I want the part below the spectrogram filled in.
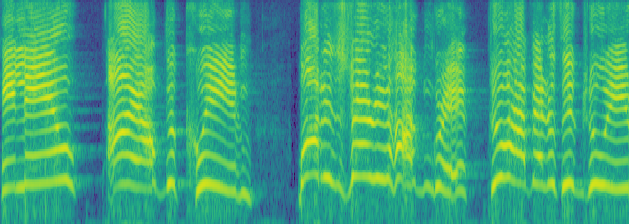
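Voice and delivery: high, loud, slow announcer-style delivery. Acting out the Queen arriving at the door hungry: playing the Queen. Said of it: "If the Queen came right now ... she says".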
